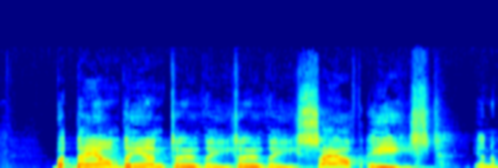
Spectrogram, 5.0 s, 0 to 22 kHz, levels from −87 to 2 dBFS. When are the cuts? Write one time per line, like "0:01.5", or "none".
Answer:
0:02.3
